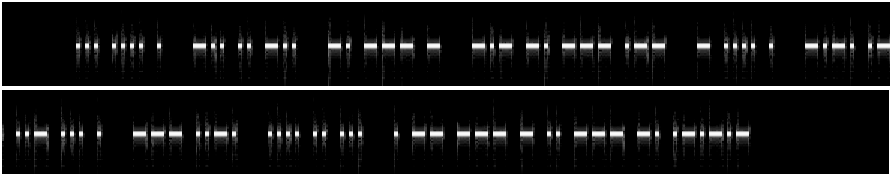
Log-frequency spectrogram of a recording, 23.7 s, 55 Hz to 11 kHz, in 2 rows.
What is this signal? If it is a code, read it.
Morse code, heard as a keyed tone, about 21 wpm, 700 Hz. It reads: SHE DID NOT KNOW THE CAUSE OF HIS EMOTION.
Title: Sentences from Top 1600 Words 20wpm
